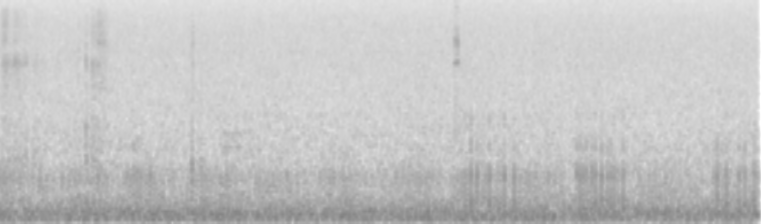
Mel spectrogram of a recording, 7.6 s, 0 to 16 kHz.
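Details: Continuous deep purring from Taniwha, a young Maine Coon kitten of 13 weeks, as he grooms his owner. The rhythmic rumble is loud and close, with faint rustling and occasional light clicks above it.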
